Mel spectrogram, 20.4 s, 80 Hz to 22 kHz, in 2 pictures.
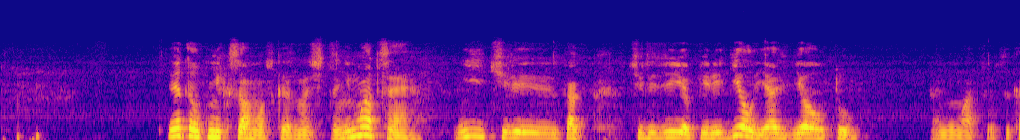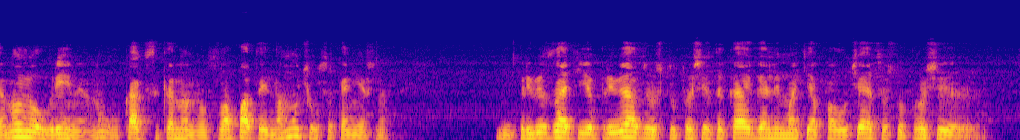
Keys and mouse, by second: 0.2 space, 1.7-3.5 middle drag, 4.8 middle click, 5.5 click, 6.2 click, 6.7 middle click, 7.2 click, 8.5-10.1 middle drag, 14.1-15.5 middle drag.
